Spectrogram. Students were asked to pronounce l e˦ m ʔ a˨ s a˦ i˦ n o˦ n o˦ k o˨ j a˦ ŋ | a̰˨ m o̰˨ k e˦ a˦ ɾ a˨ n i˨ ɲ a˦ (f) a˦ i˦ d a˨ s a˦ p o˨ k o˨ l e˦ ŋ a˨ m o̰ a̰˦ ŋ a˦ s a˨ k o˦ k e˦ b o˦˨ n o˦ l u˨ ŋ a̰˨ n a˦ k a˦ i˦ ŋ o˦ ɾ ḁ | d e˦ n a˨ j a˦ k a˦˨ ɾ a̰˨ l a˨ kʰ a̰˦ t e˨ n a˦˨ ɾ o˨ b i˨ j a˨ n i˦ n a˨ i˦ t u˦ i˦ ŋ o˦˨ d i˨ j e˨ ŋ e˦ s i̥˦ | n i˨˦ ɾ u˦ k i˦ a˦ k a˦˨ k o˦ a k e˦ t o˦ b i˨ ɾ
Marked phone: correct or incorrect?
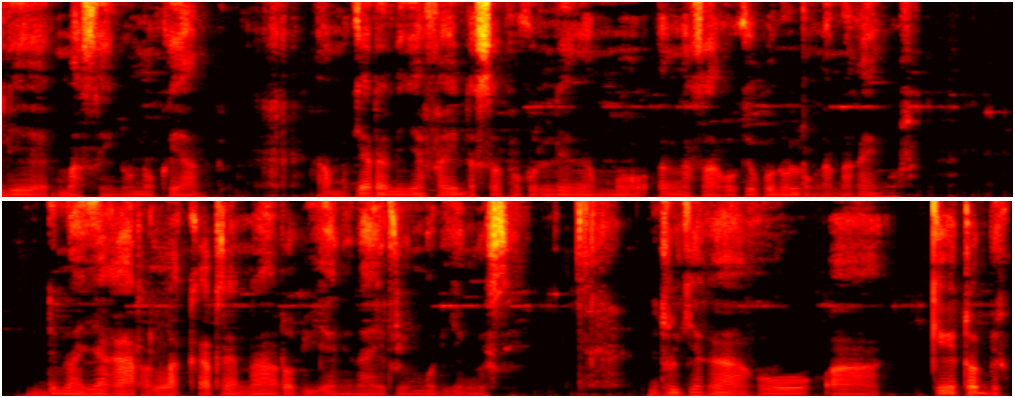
correct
